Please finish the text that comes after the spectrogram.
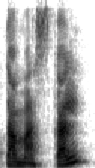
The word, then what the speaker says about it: temazcal: Por ejemplo, un indígena puede venir y tener un temazcal en su casa, otros lo pronuncian como tamazcal, no importa cómo lo pronuncie usted.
